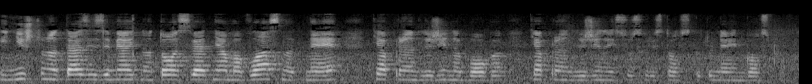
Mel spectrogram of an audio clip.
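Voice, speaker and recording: A woman's monotone, flat voice at a moderate pace, with audible room echo and noticeable background noise. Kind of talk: sermon.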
